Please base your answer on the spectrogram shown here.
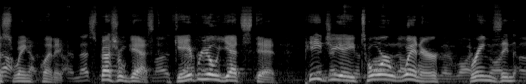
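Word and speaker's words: Hjertstedt: It's Yetstet, Y-E-T. Yetstet. Gabriel Yetstet.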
